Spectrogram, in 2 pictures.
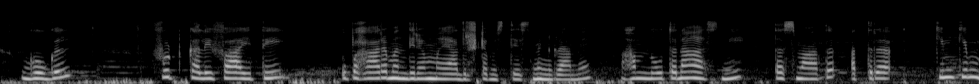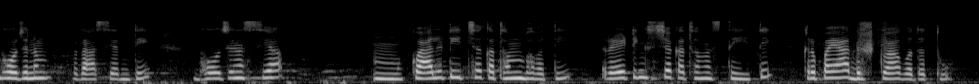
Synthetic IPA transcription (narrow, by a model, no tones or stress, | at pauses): ɡuːɡɐl | fuʈkɐlifaːɦit̪iupɐɦaːɾɐmɐnd̪iɾɐmːɐjaːd̪ɾɪʂʈɐmɐst̪eɐsminɡɾaːmeɐɦɐmnoːt̪ɐnaːɐsmit̪ɐsmaːt̪ɐt̪ɾɐ | kimkimbʱoːd͡ʒɐnɐmpɾɐd̪aːsjɐnt̪ibʱoːd͡ʒɐnɐsjɐ | kʋaːliʈiːt͡ʃʰɐkɐt̪ʰɐmbʱɐʋɐt̪i | ɾeːʈiŋɡst͡ʃɐkɐt̪ʰɐmɐst̪iɦit̪i | kɾɪpɐjaːd̪ɾɪʂʈʋaːʋɐd̪ɐt̪u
